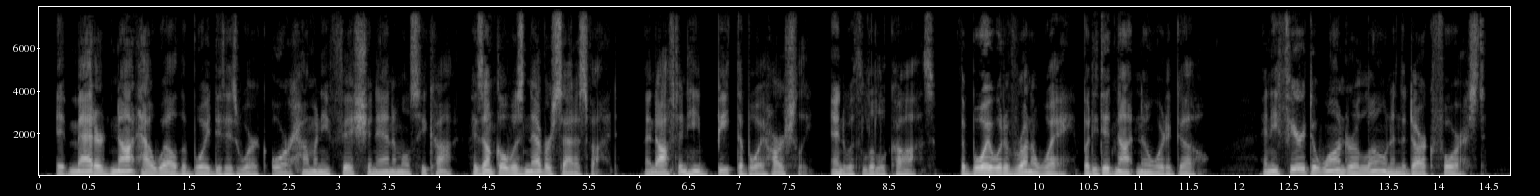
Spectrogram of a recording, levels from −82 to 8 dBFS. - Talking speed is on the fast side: Yes, fast, 235 wpm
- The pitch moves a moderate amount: Yes, average, 3.4 semitones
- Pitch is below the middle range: Yes, low, 110 Hz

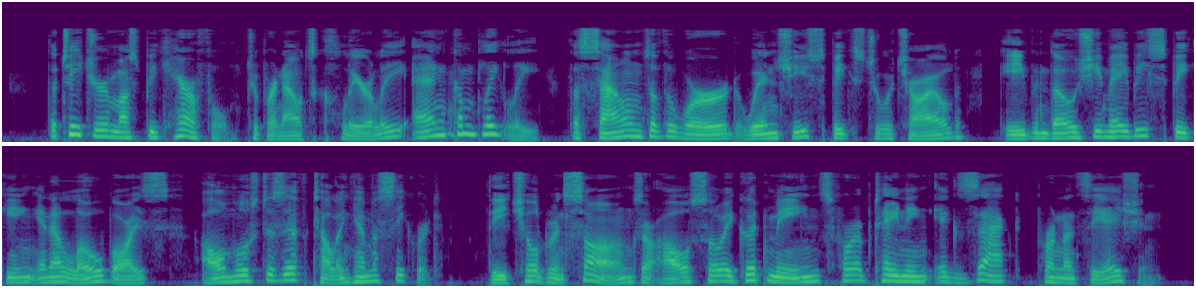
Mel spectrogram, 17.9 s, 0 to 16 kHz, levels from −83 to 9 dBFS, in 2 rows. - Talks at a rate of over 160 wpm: Yes, average, 170 wpm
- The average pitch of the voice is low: Yes, low, 125 Hz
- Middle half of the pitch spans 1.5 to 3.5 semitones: No, average, 5.1 semitones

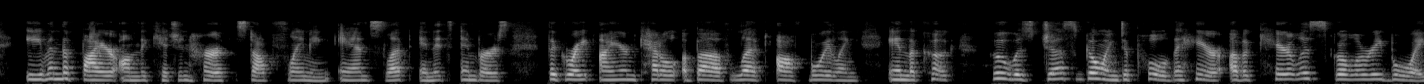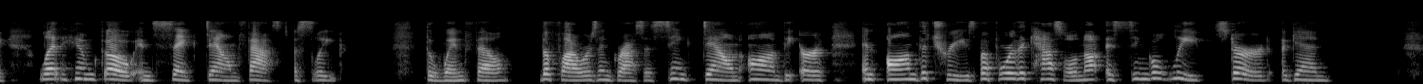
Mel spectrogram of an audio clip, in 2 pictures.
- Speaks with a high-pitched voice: Yes, high, 210 Hz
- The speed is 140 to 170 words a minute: Yes, average, 150 wpm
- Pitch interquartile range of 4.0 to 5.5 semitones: No, average, 3.3 semitones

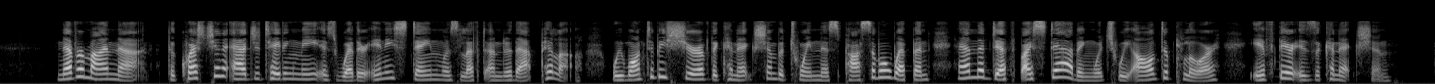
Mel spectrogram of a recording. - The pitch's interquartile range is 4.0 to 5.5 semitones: Yes, average, 5.2 semitones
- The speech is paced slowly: No, average, 175 wpm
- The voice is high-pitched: Yes, high, 230 Hz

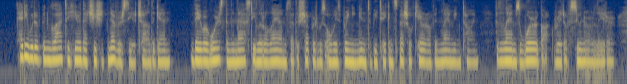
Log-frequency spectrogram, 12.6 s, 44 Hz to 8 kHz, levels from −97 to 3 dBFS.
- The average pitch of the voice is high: No, medium, 180 Hz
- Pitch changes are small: Yes, narrow, 1.3 semitones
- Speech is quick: Yes, fast, 235 wpm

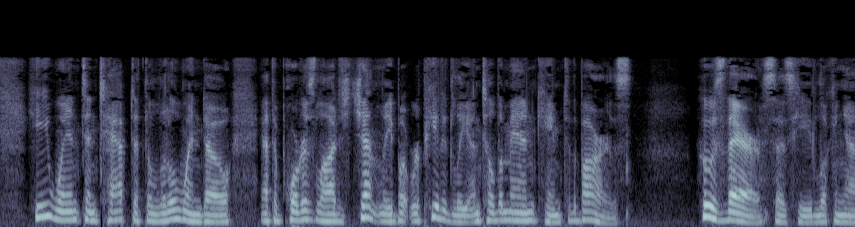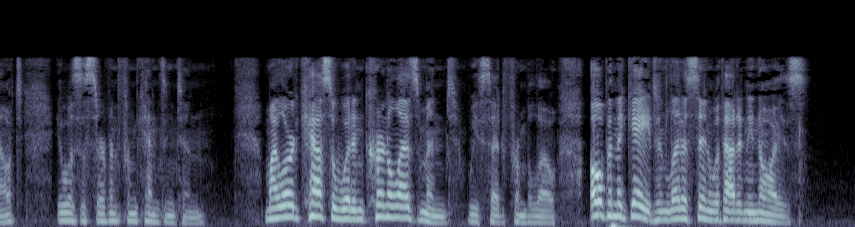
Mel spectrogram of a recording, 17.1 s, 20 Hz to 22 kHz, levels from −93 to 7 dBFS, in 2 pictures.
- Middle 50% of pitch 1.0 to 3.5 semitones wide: No, average, 4.9 semitones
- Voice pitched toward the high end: No, low, 135 Hz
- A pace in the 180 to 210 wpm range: Yes, average, 190 wpm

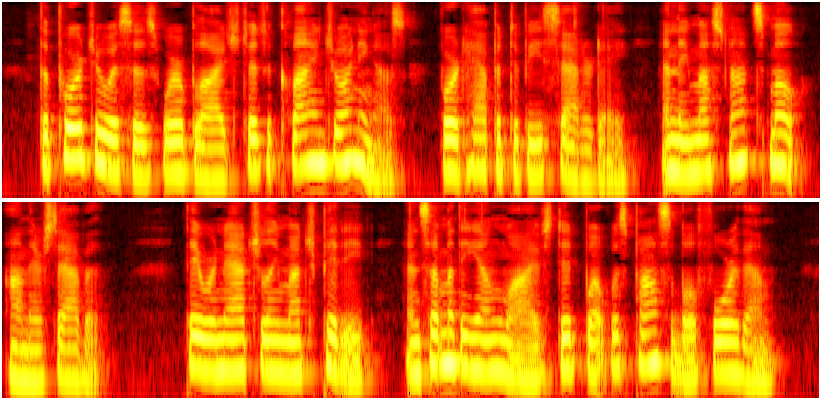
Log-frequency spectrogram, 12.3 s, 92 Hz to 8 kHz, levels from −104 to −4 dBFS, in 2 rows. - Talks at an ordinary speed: Yes, average, 195 wpm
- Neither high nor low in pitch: Yes, medium, 175 Hz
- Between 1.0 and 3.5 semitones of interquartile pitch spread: Yes, average, 3.2 semitones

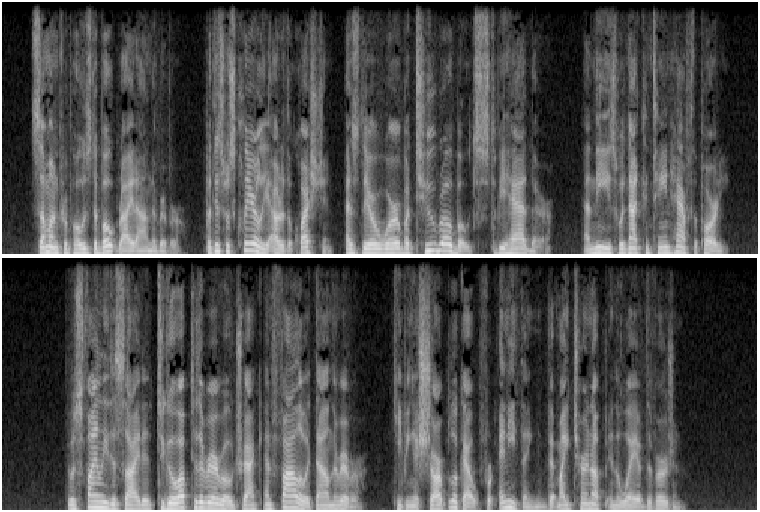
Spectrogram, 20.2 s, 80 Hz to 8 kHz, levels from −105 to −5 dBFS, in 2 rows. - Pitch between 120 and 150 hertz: Yes, low, 135 Hz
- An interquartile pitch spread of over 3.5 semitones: Yes, average, 4.1 semitones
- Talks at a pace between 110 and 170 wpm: No, fast, 205 wpm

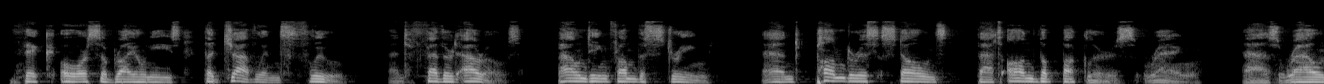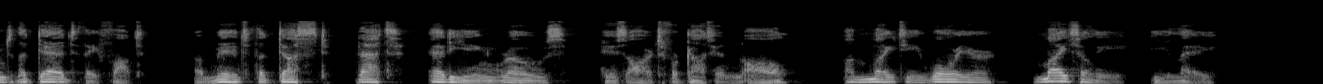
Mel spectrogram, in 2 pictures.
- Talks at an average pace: No, slow, 95 wpm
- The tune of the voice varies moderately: Yes, average, 4.7 semitones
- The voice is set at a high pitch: No, low, 115 Hz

